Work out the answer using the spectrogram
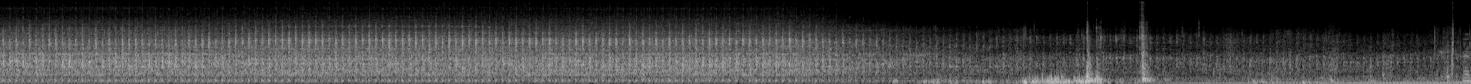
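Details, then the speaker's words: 2013 Chevrolet Classic idling with a busy metallic rattle near the gearbox when the clutch is released, stopping when the clutch pedal is pressed, leaving a quieter hum; cause unconfirmed. "pessoal vou pisar na embreagem aqui ó deixar o celular aqui para você você vai perceber que vai parar o barulho"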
